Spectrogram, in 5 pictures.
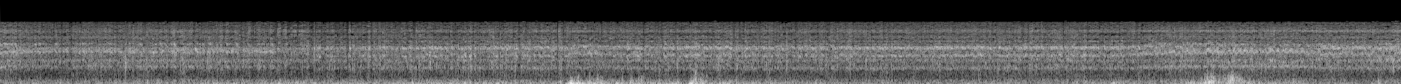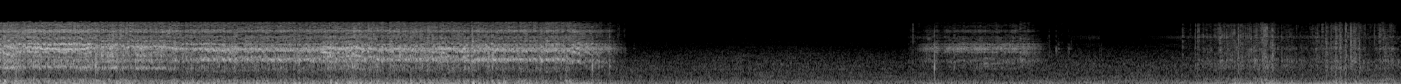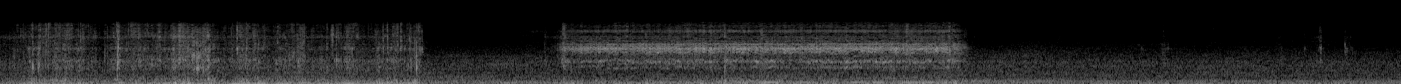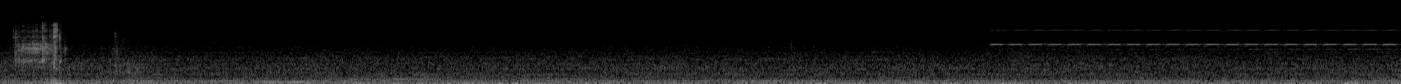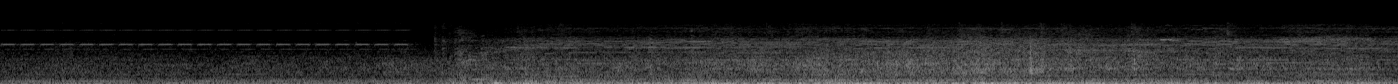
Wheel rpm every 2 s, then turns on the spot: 230, 210, 200, 200, 200, 200, 190, 200, 160, 130, 0, 20, 10, 20, 20, 20, 10, 60, 50, 0, 0, 0, 0, 0, 0, 0, 0, 0, 0, 0, 0, 0, 0, 0, 0.
24-32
